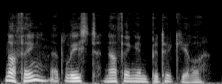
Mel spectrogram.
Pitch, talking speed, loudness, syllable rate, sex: 140 Hz, 160 wpm, -16 LUFS, 5.6 syllables/s, male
